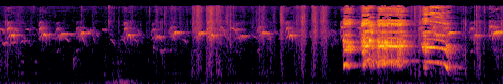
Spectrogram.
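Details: Red junglefowl on a farm in Cambodia: after a few seconds of faint high chirping from small birds, a loud, harsh, drawn-out crow lasting about two seconds, its final note sliding downward.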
